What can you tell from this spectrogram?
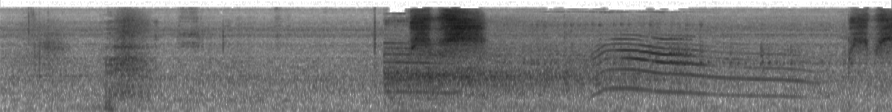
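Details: Hungry loaf-sitting cat hiding before eventually being fed. One clear, drawn-out meow falling in pitch lasts about a second near the end, after short hissy bursts and a brief rustle; faint background noise throughout.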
